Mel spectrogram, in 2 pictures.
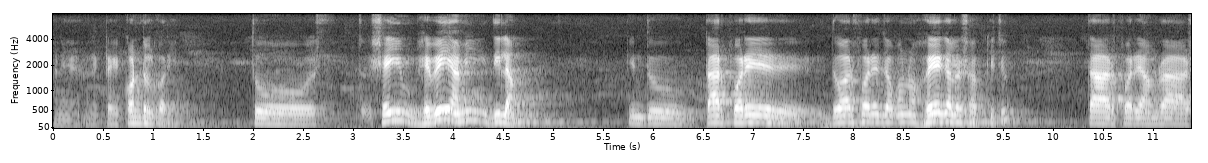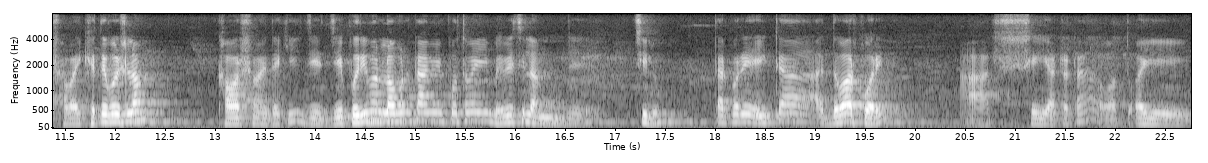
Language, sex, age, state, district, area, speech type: Bengali, male, 60+, West Bengal, South 24 Parganas, rural, spontaneous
